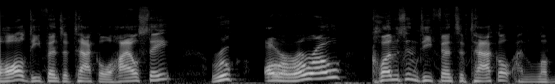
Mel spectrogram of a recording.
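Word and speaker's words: Ruke Orhorhoro: Penn State Michael Hall defensive tackle Ohio State Rook ororo Clemson defensive tackle I love that name so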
